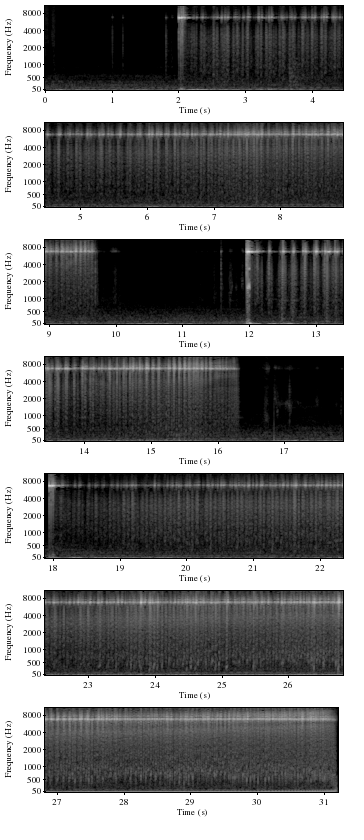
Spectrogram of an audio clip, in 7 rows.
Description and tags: Spinning 3 inch diameter x 1/8 inch thick aluminum disc on a granite plate. Recorded in stereo with an Edirol R44 recorder and Rode NT4 microphone.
